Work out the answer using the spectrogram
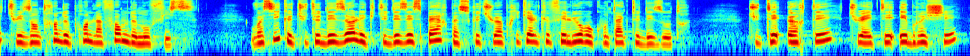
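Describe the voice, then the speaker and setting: A woman guest on a TV studio show, reading a spiritual text aloud in a measured, raised voice. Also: medium pitch, darkish tone. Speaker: guest, author.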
